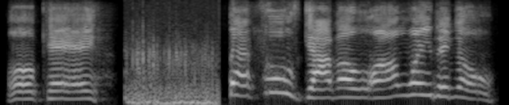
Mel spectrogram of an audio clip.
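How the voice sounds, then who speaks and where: A performer voicing a pushy, cheerfully menacing cartoon character who pitches like a salesman in short comedy ad skits. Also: animated, slow pace, background noise. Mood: smug.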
